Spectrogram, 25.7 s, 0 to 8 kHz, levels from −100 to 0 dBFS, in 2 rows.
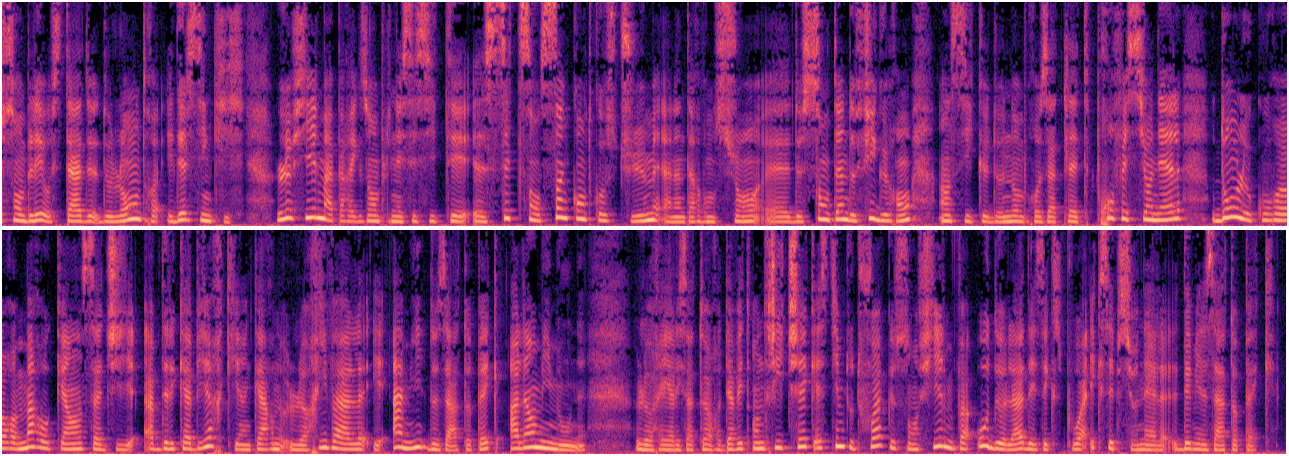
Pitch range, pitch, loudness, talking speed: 180-235 Hz, 200 Hz, -20 LUFS, 135 wpm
